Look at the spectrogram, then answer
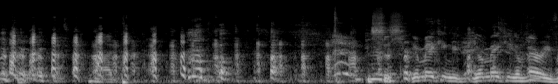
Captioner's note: laughter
